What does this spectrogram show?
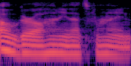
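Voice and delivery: mock dismissive, brushing-off tone. Retelling what a woman said after the speaker apologized, imitating her dismissive tone. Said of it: "the way she said it felt so dismissive".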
